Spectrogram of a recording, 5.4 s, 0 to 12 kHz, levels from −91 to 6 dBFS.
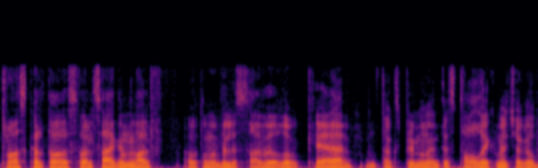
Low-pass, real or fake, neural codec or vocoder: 7.2 kHz; fake; codec, 16 kHz, 8 kbps, FreqCodec, smaller model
